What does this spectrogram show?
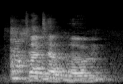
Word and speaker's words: tarte aux pommes: So today we're actually going to make a apple tart, or actually in French, wait, I'm going to pronounce it, tarte aux pommes.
